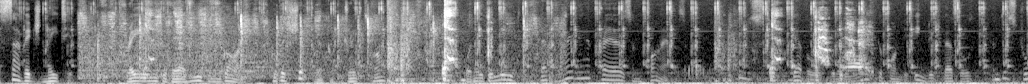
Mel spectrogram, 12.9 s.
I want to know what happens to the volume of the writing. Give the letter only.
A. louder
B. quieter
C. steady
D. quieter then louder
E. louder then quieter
B.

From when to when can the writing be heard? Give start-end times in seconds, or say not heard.
0.9-7.1.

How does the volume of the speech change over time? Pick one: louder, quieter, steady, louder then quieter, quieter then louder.
quieter.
